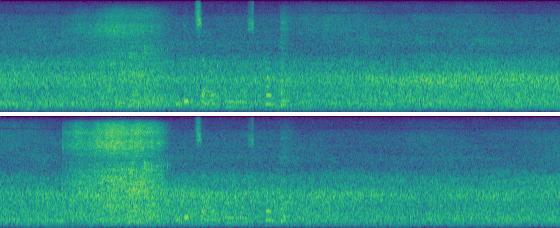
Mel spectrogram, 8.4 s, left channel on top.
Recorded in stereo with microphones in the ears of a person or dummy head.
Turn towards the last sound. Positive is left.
turn(degrees=10)  # may be behind; listen again after turning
